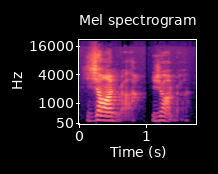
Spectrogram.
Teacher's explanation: The right pronunciation is genre. It's like an sh sound with your voice added into it, like genre.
